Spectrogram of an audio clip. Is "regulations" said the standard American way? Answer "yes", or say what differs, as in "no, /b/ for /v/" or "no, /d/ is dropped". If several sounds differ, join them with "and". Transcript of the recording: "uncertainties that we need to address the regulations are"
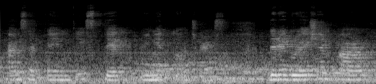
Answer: no, /z/ is dropped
